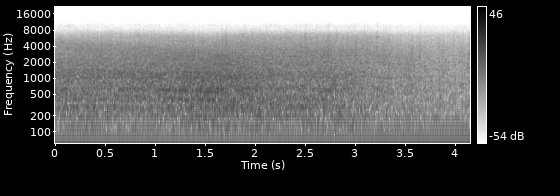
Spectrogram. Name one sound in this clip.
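A vehicle engine rumbles as it approaches.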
